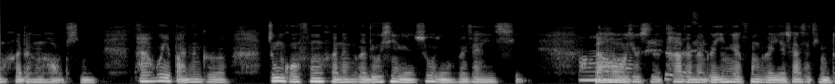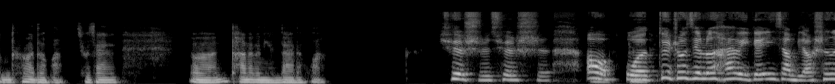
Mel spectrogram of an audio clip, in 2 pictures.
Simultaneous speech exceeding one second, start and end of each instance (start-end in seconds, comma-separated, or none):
5.9-7.4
